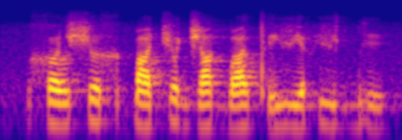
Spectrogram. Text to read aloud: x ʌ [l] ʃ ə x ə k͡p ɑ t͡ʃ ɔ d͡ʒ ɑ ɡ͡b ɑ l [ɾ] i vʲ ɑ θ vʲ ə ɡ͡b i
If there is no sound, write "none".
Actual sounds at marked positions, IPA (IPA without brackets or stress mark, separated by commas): l, tʼ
